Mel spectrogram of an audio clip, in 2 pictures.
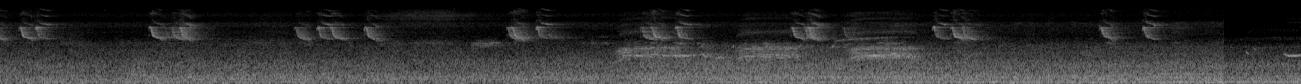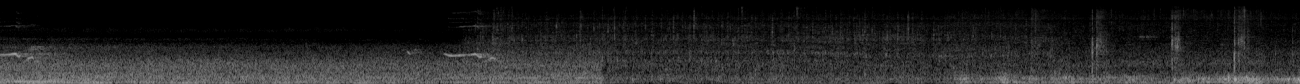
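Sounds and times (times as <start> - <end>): birds chirping: 4.7 - 10.0, 11.0 - 13.5, 23.9 - 25.6.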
